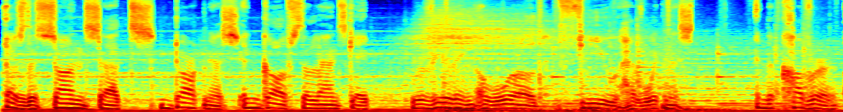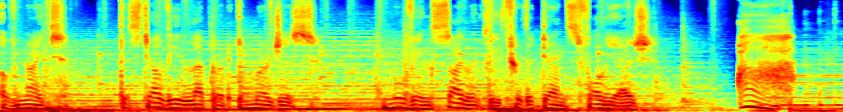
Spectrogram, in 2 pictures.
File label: male English USA and Indian USA accent compilation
